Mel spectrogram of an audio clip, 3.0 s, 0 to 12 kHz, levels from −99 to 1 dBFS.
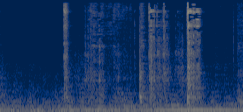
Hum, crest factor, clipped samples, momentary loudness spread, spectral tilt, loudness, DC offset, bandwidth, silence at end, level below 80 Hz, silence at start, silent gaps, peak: none; 30 dB; under 0.1%; 24 LU; -0.5 dB/octave; -45 LUFS; under 0.1%; 11.5 kHz; 0 s; -62 dBFS; 0 s; none; -22 dBFS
